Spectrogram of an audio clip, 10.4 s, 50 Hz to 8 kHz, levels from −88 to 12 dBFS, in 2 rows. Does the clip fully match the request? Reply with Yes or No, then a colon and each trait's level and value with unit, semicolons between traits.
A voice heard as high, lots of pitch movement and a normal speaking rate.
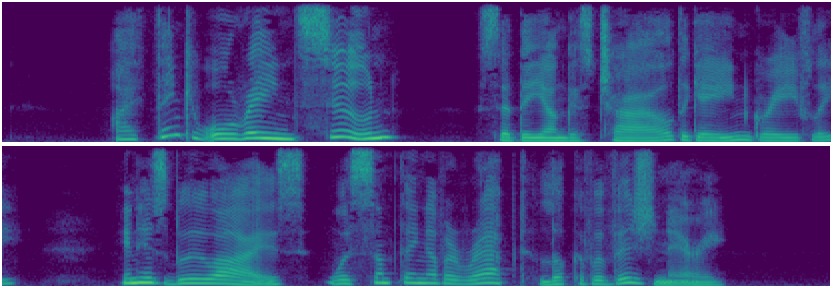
Yes: high, 215 Hz; wide, 7.0 semitones; average, 155 wpm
